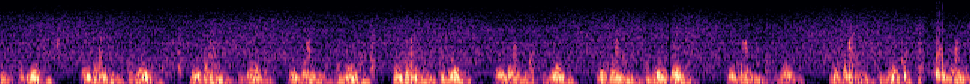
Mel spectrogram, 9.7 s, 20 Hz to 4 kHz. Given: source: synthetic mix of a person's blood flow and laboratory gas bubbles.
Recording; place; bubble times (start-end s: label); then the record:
Doppler ultrasound of blood flow; precordium
0.55-0.61 s: bubbles
5.29-5.36 s: bubbles
8.99-9.11 s: bubbles
9.32-9.46 s: bubbles
From the record:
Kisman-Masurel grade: 123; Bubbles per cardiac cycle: 1 to 2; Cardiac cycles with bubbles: 10 to 50%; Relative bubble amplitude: loud (0.450 to 0.775); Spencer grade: 2 (many but less than half of the cardiac periods contain bubble signals, singularly or in groups); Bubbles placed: only in the low amplitude regions of the cardiac cycle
